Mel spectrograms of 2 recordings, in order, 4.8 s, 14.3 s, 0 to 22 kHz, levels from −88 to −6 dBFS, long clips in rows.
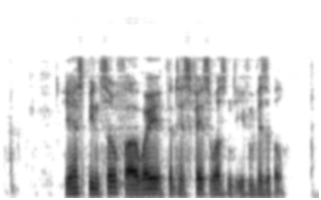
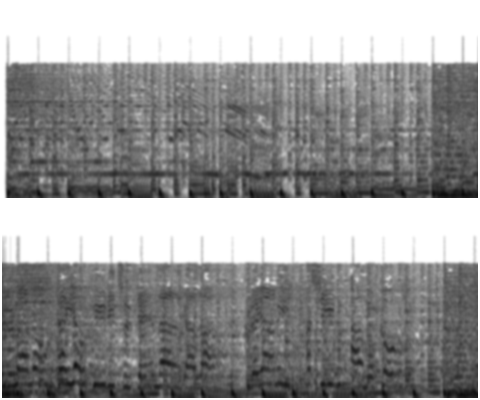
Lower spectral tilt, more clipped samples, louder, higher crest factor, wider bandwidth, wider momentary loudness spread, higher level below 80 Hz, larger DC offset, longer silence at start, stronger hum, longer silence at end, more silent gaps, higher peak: about the same, -4.5 dB/octave vs -5.5 dB/octave; second, under 0.1% vs 0.3%; second, -20 LUFS vs -14 LUFS; first, 18 dB vs 12 dB; first, 7.2 kHz vs 6.4 kHz; first, 15 LU vs 5 LU; second, -56 dBFS vs -22 dBFS; second, under 0.1% vs 0.2%; first, 0.95 s vs 0.05 s; neither; first, 0.55 s vs 0 s; neither; about the same, -2 dBFS vs 0 dBFS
